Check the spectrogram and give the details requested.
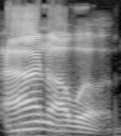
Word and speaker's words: hour: know the simple word hour you say a hour or an hour why do we say an hour because H is silent mute that's an easy one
